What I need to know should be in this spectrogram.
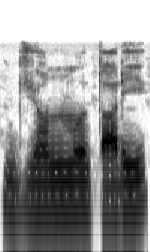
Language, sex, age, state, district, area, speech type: Bengali, male, 18-30, West Bengal, Birbhum, urban, read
